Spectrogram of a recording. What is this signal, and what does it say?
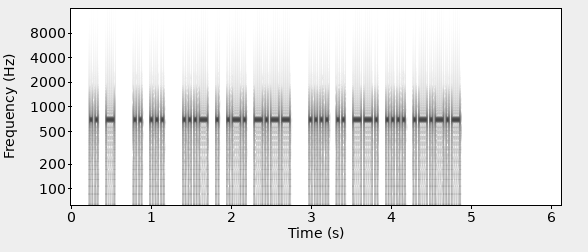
Morse code, heard as a keyed tone, about 34 wpm, 700 Hz. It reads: IT IS VERY HIGH.
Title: Sentences from Top 200 Words 35wpm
